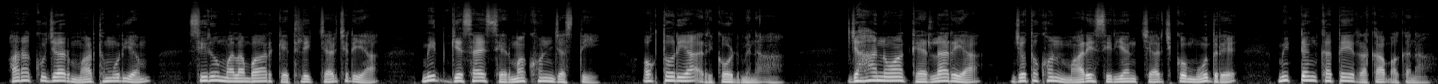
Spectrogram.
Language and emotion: Santali, neutral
